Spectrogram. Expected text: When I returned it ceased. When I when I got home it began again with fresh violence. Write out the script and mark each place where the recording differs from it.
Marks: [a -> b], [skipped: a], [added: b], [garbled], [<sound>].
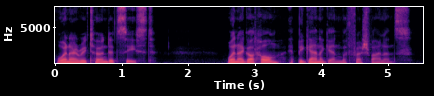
When I returned it ceased. When I [skipped: when I] got home it began again with fresh violence.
